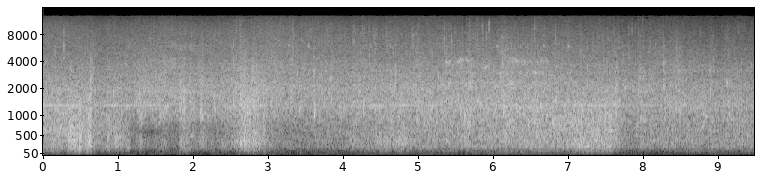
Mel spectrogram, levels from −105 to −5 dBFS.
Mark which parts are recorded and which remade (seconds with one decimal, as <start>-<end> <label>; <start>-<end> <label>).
0.0-1.6 recorded; 1.6-2.3 remade; 2.3-9.5 recorded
